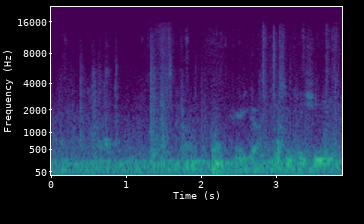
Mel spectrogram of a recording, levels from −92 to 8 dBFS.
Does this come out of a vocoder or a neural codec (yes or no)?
no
